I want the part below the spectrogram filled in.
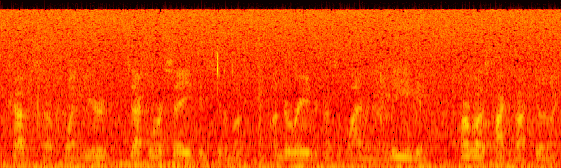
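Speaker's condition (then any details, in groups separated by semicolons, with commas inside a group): No condition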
